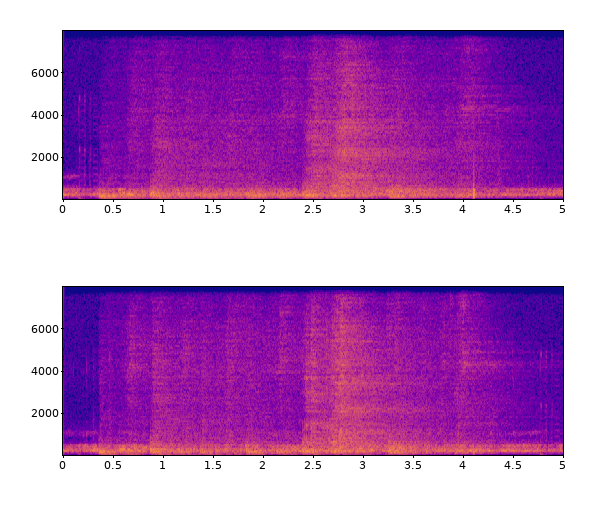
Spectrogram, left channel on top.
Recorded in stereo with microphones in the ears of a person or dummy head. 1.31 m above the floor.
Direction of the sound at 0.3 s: 20° right (ahead or behind).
